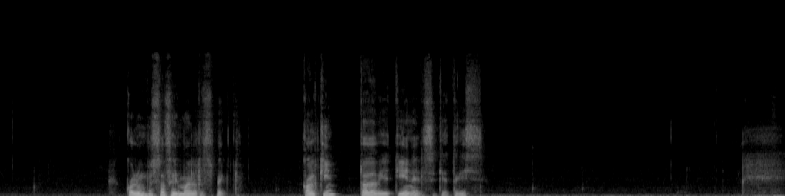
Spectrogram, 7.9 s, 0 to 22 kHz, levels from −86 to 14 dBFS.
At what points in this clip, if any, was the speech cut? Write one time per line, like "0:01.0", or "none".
0:01.1
0:03.0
